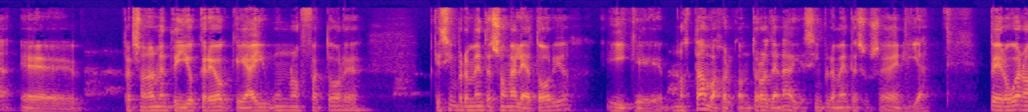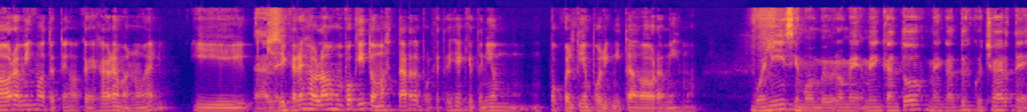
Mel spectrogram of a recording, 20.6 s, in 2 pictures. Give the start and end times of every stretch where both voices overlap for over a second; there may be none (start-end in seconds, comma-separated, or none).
none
